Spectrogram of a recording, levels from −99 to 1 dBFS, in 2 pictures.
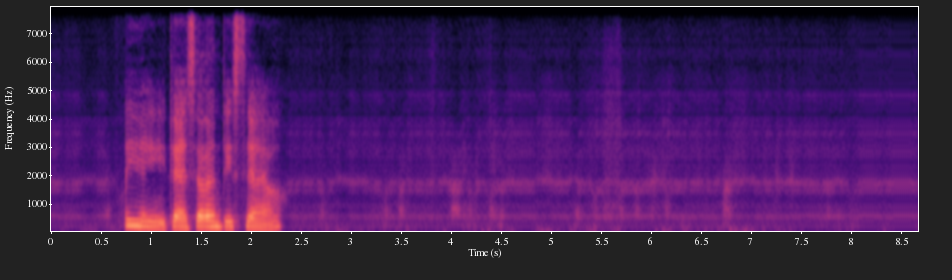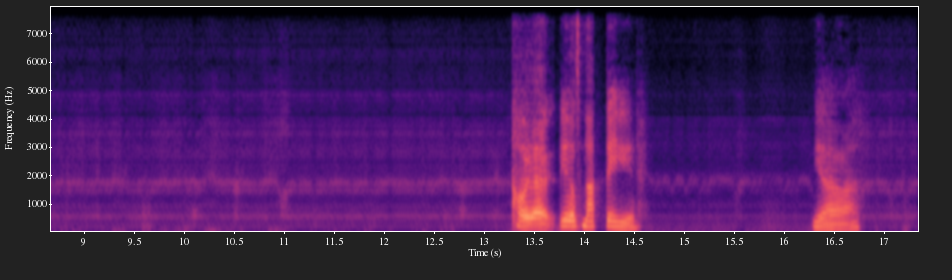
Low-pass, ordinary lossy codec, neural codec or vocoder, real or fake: none; none; codec, 16 kHz, 0.5 kbps, FreqCodec, larger model; fake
